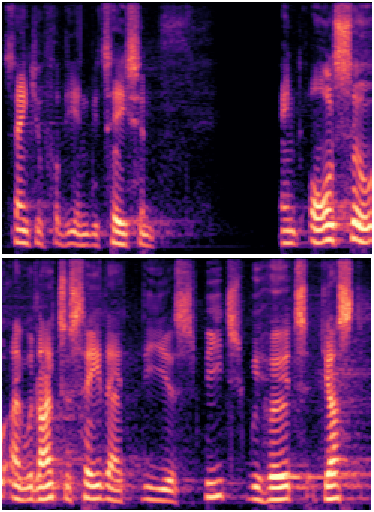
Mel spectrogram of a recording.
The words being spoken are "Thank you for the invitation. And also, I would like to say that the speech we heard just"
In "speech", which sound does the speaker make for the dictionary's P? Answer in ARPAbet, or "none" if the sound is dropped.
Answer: P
